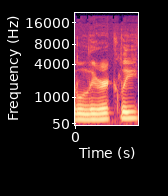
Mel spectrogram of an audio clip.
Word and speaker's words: lyrically: because I like games, and we're gonna play Lyrically Correct.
